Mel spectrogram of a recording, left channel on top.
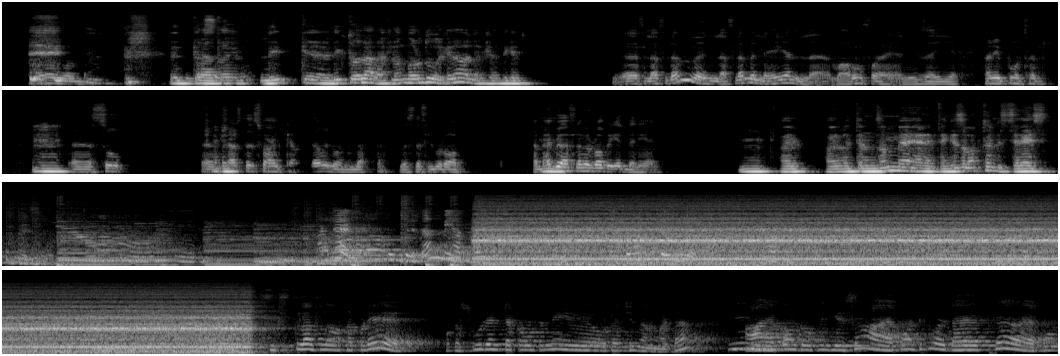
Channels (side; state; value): both; different; correlation 0.00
